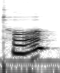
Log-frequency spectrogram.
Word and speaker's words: tau: I've always pronounced it TAU.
